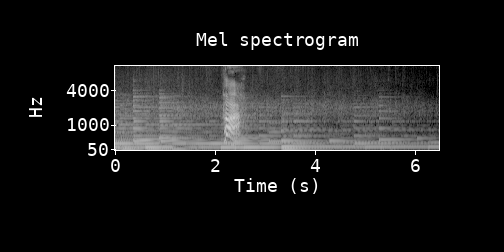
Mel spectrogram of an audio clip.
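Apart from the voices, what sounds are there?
audience applauding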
